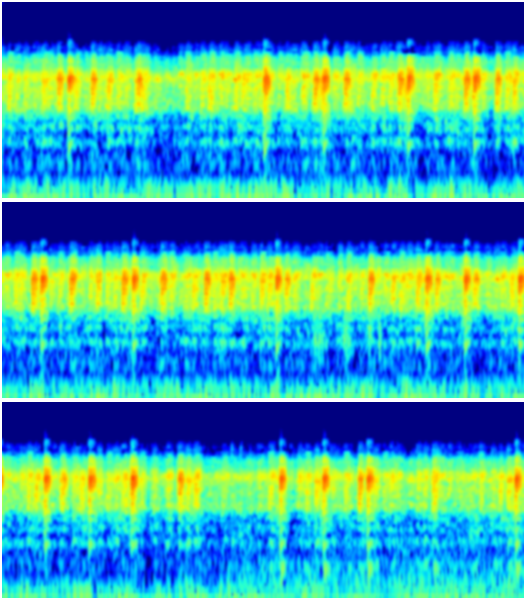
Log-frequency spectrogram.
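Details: Small frogs calling in a dense, unbroken chorus of rapid, rattling croaks in a mid-high register, with many overlapping pulses and brief louder bursts throughout, and no other sounds standing out.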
